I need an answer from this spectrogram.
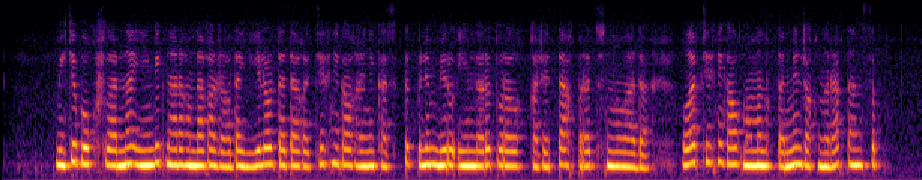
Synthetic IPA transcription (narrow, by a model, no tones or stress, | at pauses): me̞k̚t̪e̞pwo̞qu̥ʃəlˠɑɾənɑje̞ŋbe̞knɑɾəʁənd̪ɑʁəʒɑʁd̪ɑjːe̞lo̞ɾd̪ɑd̪ɑʁət̪ʰe̞χnijkɑlˠəqʒæne̞kʲʰæsɪ̥p̚t̪ɪk̚bɪlɪmbe̞ɾuʔʊjəmd̪ɑɾət̪ʰuɾɑlˠəqʰɑʒe̞t̪ːɪɑχpɑɾɑt̪ːʰʊ̥sənəlˠɑd̪ə | wo̞lˠɑɾt̪ʲʰe̞χnijkɑlˠəqmɑmɑnd̪əqt̪ɑɾme̞nʒɑqənəɾɑq̚t̪ʰɑnəsəp̚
